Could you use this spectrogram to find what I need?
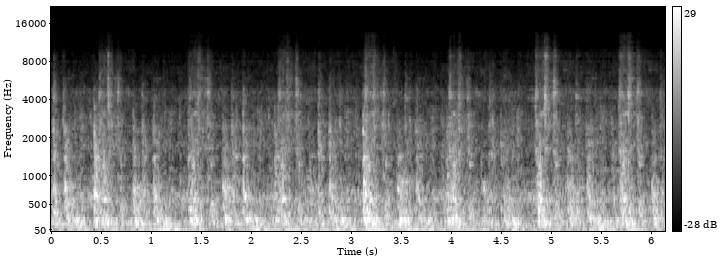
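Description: Small wagons rumble and clatter along rails close by.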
